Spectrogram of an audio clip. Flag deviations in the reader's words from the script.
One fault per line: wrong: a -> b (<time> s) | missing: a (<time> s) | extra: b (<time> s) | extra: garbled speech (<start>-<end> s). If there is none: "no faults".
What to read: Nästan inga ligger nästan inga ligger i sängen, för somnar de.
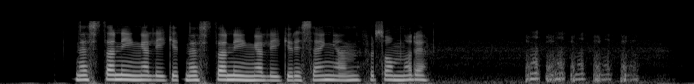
no faults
